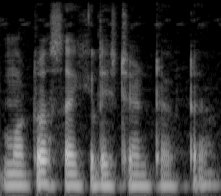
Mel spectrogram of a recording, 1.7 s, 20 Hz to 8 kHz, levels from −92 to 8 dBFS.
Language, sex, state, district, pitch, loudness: Bengali, male, West Bengal, Paschim Medinipur, 125 Hz, -28 LUFS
